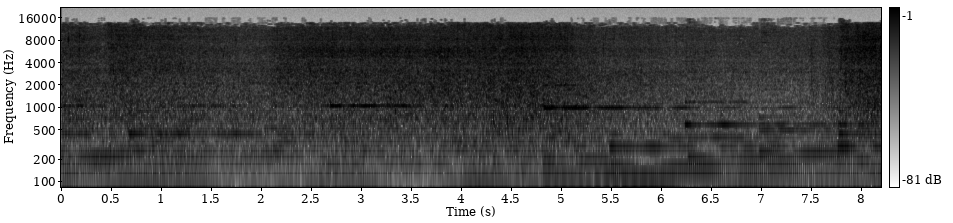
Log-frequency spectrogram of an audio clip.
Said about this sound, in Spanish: La arena suave se extiende por toda una playa tropical, juntándose con las olas del mar que van y vienen en la orilla. Creando un suave ritmo, casi tan suave como tu respiración.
